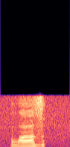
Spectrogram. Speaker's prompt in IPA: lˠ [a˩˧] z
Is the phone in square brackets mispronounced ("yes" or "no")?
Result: no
